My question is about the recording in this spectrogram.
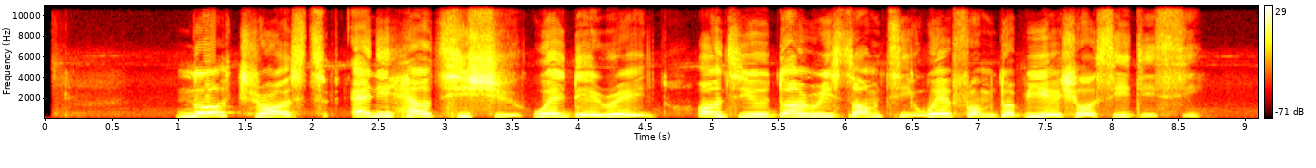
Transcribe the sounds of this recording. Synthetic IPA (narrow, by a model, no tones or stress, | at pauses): notɹɔstɛnihɛltiʃuwedeɹẽn | ɔ̃ntʰiljudõnɹidsɔ̃mtʰĩŋwefɹɔ̃mdɔblueʃɔsidisi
